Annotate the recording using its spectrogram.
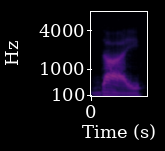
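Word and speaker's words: дай: And it also means die, like hair dye, like color. In Russian, "die", pronounced exactly the same, is the imperative of the verb to give.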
